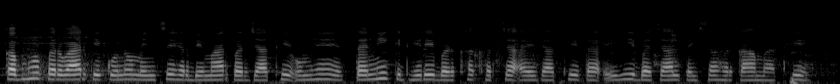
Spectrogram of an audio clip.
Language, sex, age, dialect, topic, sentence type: Chhattisgarhi, female, 25-30, Northern/Bhandar, banking, statement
